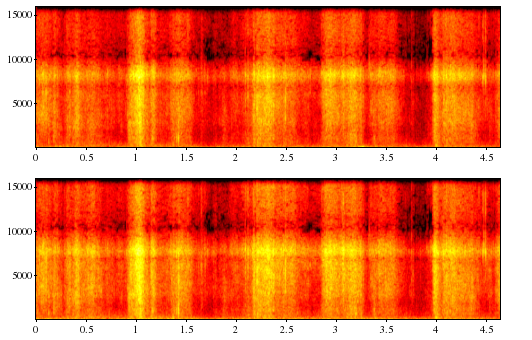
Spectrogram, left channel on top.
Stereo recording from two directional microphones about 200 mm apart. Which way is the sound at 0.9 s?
5° left (ahead or behind).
